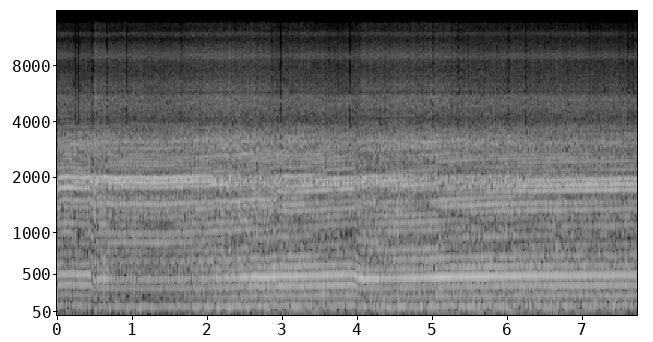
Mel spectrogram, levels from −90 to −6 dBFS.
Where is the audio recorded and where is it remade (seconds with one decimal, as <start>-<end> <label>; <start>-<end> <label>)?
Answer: 0.0-7.7 recorded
